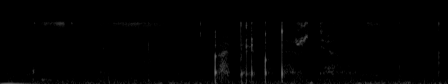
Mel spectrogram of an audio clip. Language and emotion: Russian, neutral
